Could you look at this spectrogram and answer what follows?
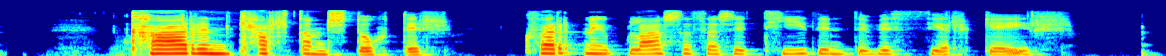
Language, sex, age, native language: Icelandic, female, 20-29, Icelandic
